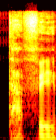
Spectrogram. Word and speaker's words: tu as fait: tu as fait du bon travail به قول فرانسوی، یعنی تلفظاً تفه به جای tu as fait میگن تفه.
